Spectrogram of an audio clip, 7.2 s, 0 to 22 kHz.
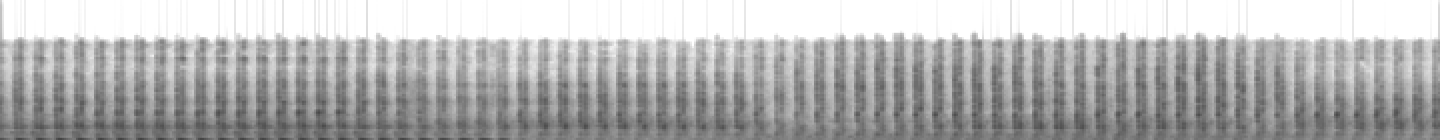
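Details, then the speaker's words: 2015 Honda CB Shine 125 single-cylinder: sharp even ticking about three times a second over steady idle from excessive valve train play; worn push rod, later replaced. "इसके अंदर एक आवाज आ रही है दोस्तों यह देखिए दोस्तों यह इसमें से आवाज आ रही है"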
